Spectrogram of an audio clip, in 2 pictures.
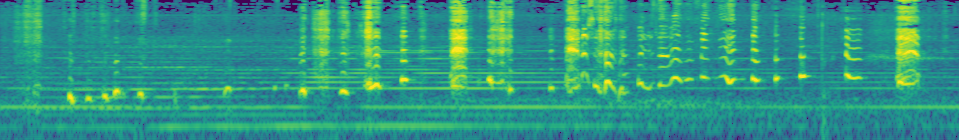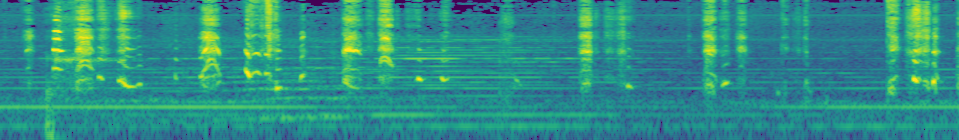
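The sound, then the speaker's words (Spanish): A woman crying on the floor at home, sobbing in broken bursts of whimpers, wails and sharp gasping breaths, with pauses between the outbursts. “En la casa llora en el suelo. En la comisaría llora.”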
